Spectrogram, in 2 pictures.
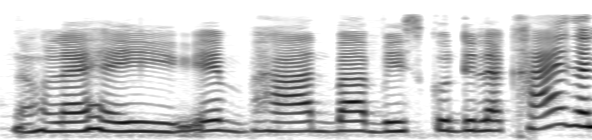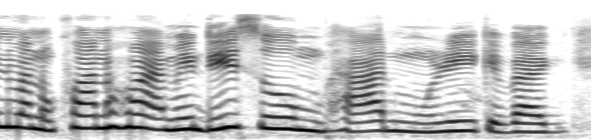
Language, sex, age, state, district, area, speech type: Assamese, female, 30-45, Assam, Golaghat, rural, spontaneous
